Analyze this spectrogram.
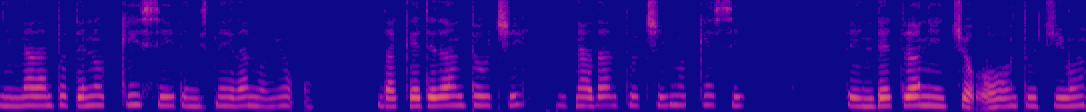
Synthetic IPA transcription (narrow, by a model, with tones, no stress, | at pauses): nĩ˧nã˧ða˦nd̪u˦t̪e˧nũ˦ki˦si˧t̪e˧nĩ˧st̪nẽ˦˧ða˦nũː˧˨ɲũ˦ʔũ˧ | nd̪a˧ke˧t̪e˧ða˦˧nd̪u˦t͡ʃi˦ | nĩ˧t̪nã˧ða˦˧nd̪u˧t͡ʃi˧nũ˦ki˦si˧ | t̪e˧nd̪e˧t̪u˧ða˦nĩ˧t͡ʃo˧˨ʔo˧nd̪u˧t͡ʃi˧ũ˦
